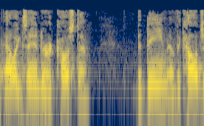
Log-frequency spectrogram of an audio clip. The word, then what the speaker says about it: Acosta: Alexander Acosta, the Dean of the College of Law at Florida International University. Did I pronounce that right?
